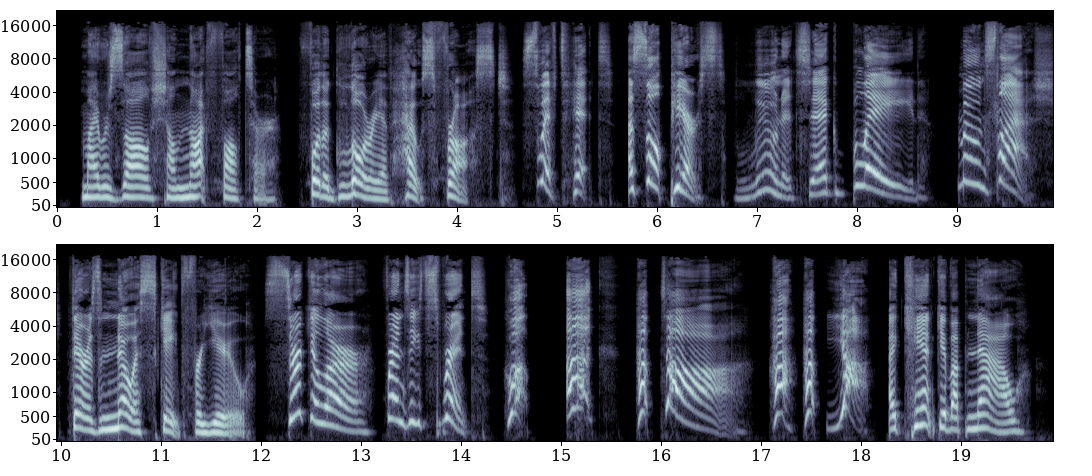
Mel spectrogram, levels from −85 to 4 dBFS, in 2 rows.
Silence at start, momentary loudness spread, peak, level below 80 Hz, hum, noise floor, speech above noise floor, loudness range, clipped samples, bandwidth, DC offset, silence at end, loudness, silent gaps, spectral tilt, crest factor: 0.25 s; 13 LU; 0 dBFS; -60 dBFS; none; -35 dBFS; 20 dB; 4 LU; under 0.1%; 17.5 kHz; under 0.1%; 0.3 s; -14 LUFS; 8.94-8.99 s, 14.78-15.02 s; -2.5 dB/octave; 16 dB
